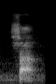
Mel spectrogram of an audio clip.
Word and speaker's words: Shang: Um, like a lot of times, most people just say "sang," not "shang." I mean, I don't even know if you could hear the difference, but because the reason is that there's no other word in Chinese that is "sang," which is the reason why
